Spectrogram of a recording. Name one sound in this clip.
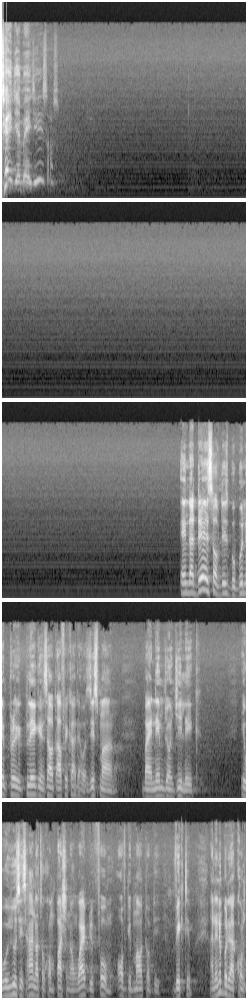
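A man speaks into a microphone with animation, heard through loudspeakers in a large echoing hall.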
